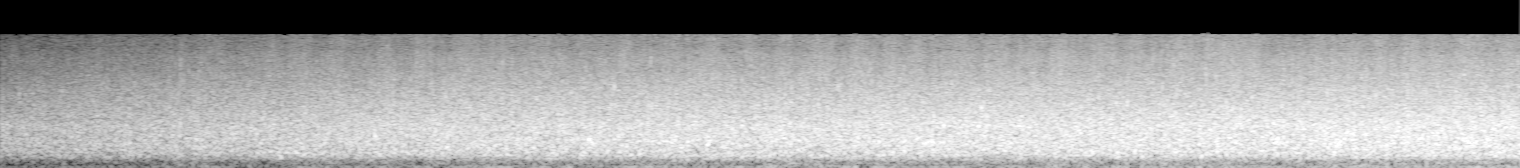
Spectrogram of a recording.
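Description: Steady rush of running water, fading in slowly and growing louder throughout.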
